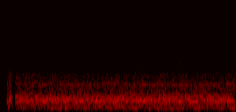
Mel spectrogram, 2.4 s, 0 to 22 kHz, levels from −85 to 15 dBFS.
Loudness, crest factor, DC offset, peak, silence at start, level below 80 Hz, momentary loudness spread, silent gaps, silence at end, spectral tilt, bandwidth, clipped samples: -65 LUFS; 14 dB; under 0.1%; -50 dBFS; 0.05 s; -90 dBFS; 1 LU; none; 0 s; -6.5 dB/octave; 9.6 kHz; under 0.1%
